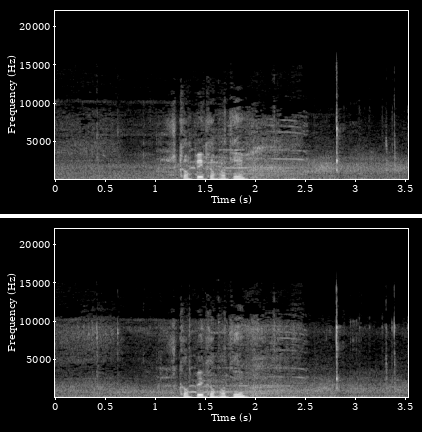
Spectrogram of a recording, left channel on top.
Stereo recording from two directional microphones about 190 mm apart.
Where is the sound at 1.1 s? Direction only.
15° right (ahead or behind).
